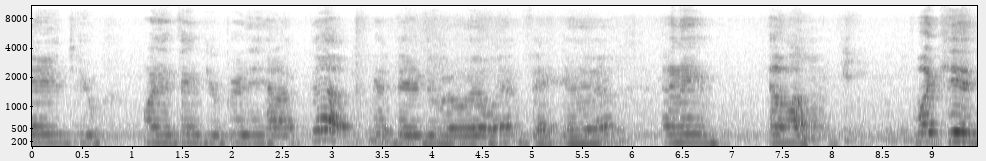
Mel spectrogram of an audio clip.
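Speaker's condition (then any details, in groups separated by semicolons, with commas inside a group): Cerebral palsy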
